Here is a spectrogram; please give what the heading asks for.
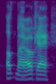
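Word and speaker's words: Uthmeier: As Breitbart News reported, Florida Attorney General James, how do you pronounce that name? Is it Ulfmeyer? Mike? Ulfmeyer, okay.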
